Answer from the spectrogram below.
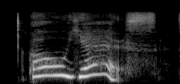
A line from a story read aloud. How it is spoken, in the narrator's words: said the man cheerfully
